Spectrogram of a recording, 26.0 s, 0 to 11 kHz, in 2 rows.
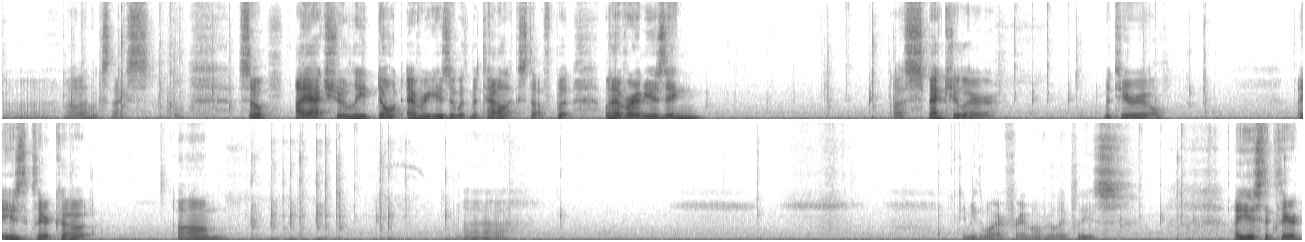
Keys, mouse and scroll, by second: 0.8 ctrl+middle click, 2.6 click, 4.1-8.5 drag, 8.5-11.2 shift+middle drag, 11.2 f, 11.8 f, 12.8 click, 13.7 f, 14.3-15.7 drag, 15.7 ctrl+z, 15.9 ctrl+z, 16.6 shift+middle click, 16.8 z, 18.0 z, 20.5 z, 22.4-24.4 drag, 24.4-26.0 ctrl+middle drag.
